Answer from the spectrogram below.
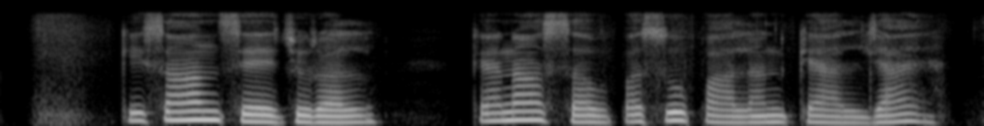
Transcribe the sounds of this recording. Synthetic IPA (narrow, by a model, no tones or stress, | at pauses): kɪsaːnsed͡ʒʊɾəl | kɛnasəbʱpəsupaːlənkɛːld͡ʒaːe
